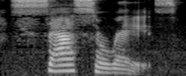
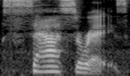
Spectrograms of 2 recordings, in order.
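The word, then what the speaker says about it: Chachere's: say that again um the CH is pronounced as an S sound so it's pronounced sasserays so CH sounds like an S sass arrays and it's an original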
